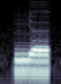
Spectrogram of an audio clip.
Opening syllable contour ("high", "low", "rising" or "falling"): low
